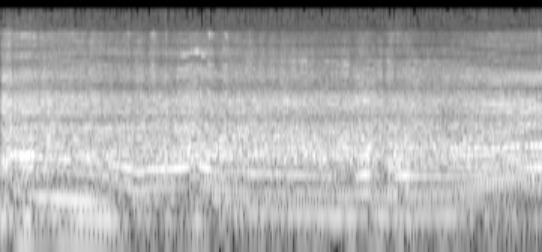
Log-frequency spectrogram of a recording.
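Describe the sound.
Racing car engine accelerating hard on the throttle out of the Melbourne Loop on a circuit, a sustained loud roar that holds steady throughout.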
